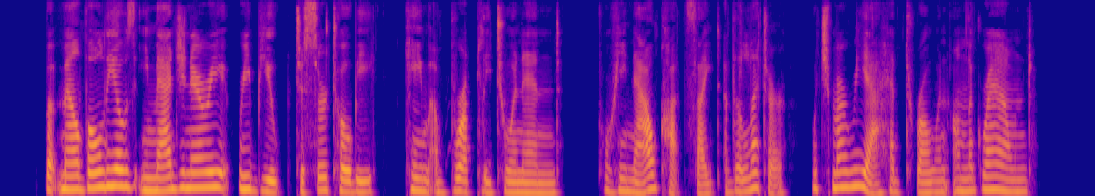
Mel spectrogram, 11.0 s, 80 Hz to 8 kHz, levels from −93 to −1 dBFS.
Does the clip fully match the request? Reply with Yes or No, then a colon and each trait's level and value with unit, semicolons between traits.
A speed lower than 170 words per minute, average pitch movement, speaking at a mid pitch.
Yes: average, 150 wpm; average, 4.4 semitones; medium, 175 Hz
